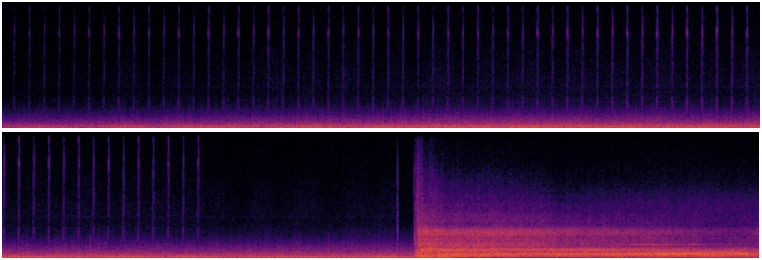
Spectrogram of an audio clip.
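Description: A small travel alarm clock ticks inside a suitcase aboard an airliner: rapid, even, faint ticks run over a steady low engine drone, then stop, and moments later the drone shifts abruptly to a louder, brighter roar.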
